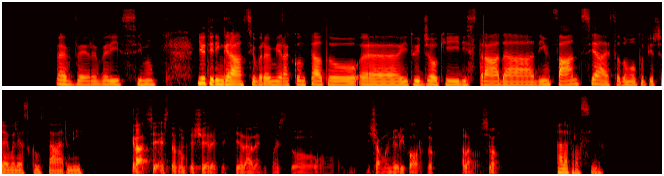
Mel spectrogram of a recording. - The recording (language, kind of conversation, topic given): Italian, podcast, Che giochi di strada facevi con i vicini da piccolo?
- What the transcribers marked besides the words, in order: none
